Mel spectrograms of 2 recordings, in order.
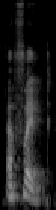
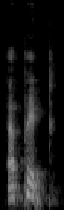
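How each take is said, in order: First: AFFECT with an airy F; clear middle F. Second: AFFECT said as "appect"; F made a P. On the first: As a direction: let air through the FF of AFFECT. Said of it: "when F is there in the middle". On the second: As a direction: lips shut on a P in AFFECT. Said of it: "they do". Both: Shown as a demonstration.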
